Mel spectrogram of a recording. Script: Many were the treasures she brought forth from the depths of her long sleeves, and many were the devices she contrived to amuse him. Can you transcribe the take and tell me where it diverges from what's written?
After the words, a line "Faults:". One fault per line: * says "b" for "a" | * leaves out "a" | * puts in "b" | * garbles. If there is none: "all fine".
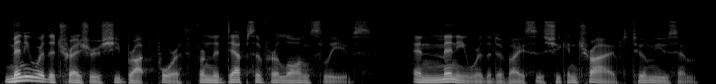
Many were the treasures she brought forth from the depths of her long sleeves, and many were the devices she contrived to amuse him.
Faults:
all fine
